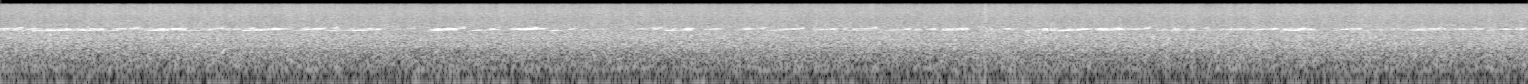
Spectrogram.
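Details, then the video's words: Frogs by a river deep in a pristine forest, trilling in a near-continuous chorus of quick chirping notes that pulse and overlap throughout, set against a loud, even hiss of rushing river water. "River and Frogs sleep sounds"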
